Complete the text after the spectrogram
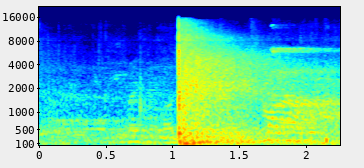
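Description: A volleyball is struck with a sharp smack in an echoing gym.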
